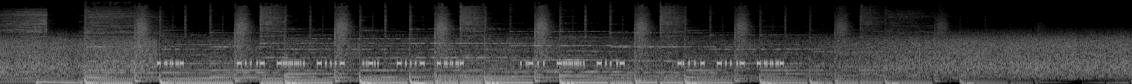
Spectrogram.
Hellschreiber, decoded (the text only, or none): A MENINA TEM UMA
